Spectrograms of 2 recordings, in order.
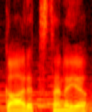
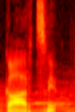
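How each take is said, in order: First: Vowels break the consonant cluster in several places. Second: All five consonants join with no vowel between. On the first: The speaker calls it wrong. "इसे कारत सनय, कारत स्नेय आदि न कहकर" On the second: The speaker calls it right. "हमें कहना है कार्त्स्न्य"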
